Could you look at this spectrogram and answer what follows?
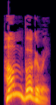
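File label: "humbuggery", English, British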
